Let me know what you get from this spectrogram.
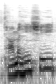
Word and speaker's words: Ta-Nehisi: Deadline reported that DC Films and Warner Brothers are developing an upcoming Superman feature film that will be written by author Ta-Nehisi. Did I say that right? – I think it's Ta-Nehisi.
